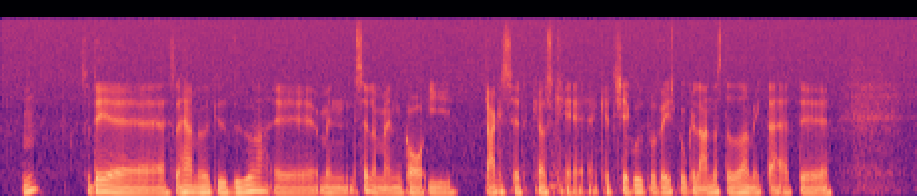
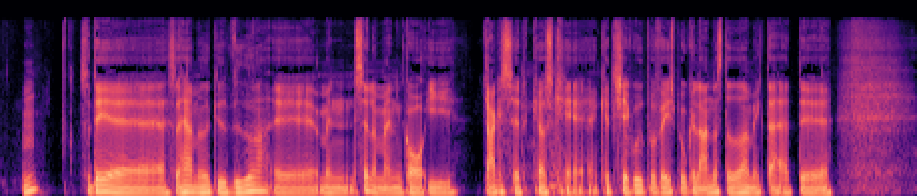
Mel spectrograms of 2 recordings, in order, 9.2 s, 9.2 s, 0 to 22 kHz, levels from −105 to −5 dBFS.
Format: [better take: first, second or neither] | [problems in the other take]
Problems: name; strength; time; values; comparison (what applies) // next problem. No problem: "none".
second | hiss; noticeable; throughout; 10 dB below the speech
